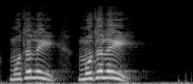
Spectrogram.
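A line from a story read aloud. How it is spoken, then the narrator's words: Screaming in fear. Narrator (Tamil): என்று அலறினாள்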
